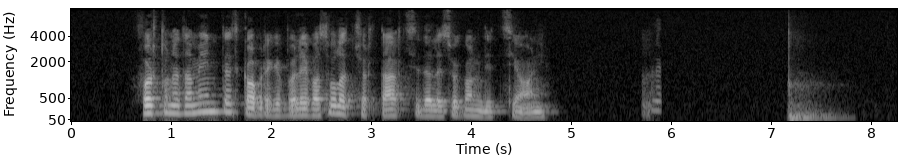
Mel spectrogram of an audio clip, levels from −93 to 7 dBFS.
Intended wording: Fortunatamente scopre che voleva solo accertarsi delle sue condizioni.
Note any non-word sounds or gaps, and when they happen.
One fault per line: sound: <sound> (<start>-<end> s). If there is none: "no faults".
sound: laugh (5.7-5.9 s)
sound: thud (7.1-7.9 s)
